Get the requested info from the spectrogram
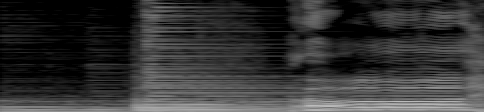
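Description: Live worship band music: an acoustic guitar chord is strummed about two-thirds of a second in, and a sung note with vibrato comes in about halfway through and is held.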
